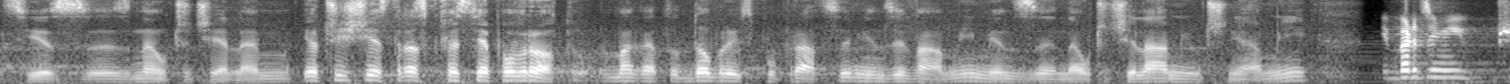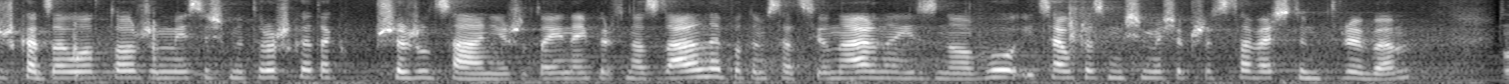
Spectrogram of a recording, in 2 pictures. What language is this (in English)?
Polish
